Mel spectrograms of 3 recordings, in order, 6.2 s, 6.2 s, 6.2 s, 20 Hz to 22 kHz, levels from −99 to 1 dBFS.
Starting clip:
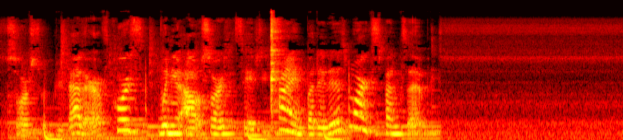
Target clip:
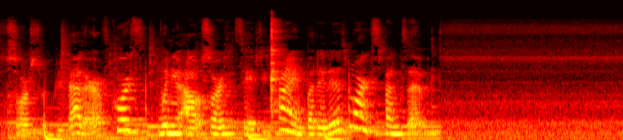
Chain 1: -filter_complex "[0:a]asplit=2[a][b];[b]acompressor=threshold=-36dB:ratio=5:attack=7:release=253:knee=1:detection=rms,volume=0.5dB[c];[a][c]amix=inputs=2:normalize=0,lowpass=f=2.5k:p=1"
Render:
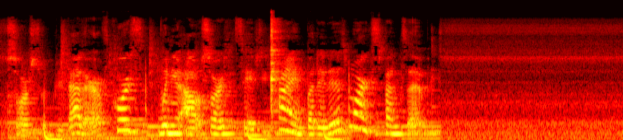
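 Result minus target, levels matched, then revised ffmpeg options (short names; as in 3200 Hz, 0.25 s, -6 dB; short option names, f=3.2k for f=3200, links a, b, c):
2000 Hz band +3.0 dB
-filter_complex "[0:a]asplit=2[a][b];[b]acompressor=threshold=-36dB:ratio=5:attack=7:release=253:knee=1:detection=rms,volume=0.5dB[c];[a][c]amix=inputs=2:normalize=0,lowpass=f=1k:p=1"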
